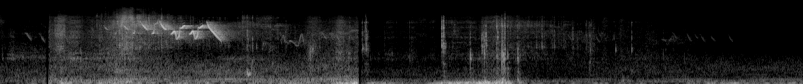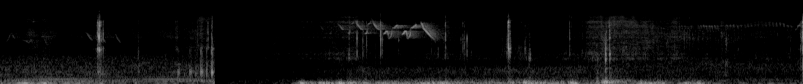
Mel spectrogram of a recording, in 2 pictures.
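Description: A songbird sings a short run of quick, high, stepping notes about a second in, and again near twelve seconds. Underneath are low rumbles and a few sharp clicks, and the sound drops out completely for about a second just past ten seconds.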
